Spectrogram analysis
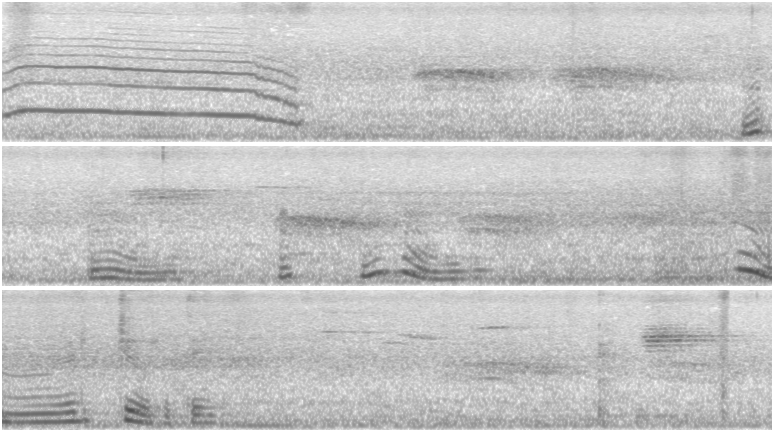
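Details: Angry kitten letting out a long, falling meow, then a run of shorter, clipped, wavering meows at irregular intervals, with a woman talking to it in Malayalam and faint background music.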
